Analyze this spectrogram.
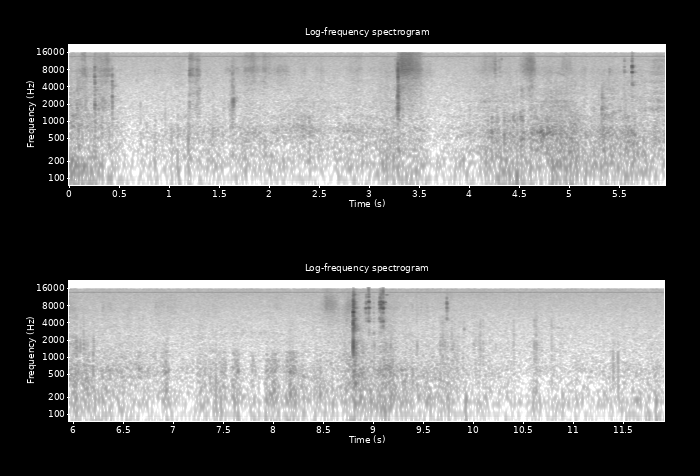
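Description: A pencil scratches lines on paper.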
